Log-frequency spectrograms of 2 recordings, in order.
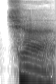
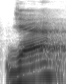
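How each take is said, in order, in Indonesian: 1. Diucapkan dengan banyak nafas yang keluar. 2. Diucapkan dengan sangat sedikit nafas yang keluar. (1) "kalau nafas banyak keluar, seperti kita ucapkan ja, ja, seperti ini, nah ini berarti kurang tepat" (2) "kalau nafasnya tidak banyak yang keluar, nah ini berarti sudah tepat"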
